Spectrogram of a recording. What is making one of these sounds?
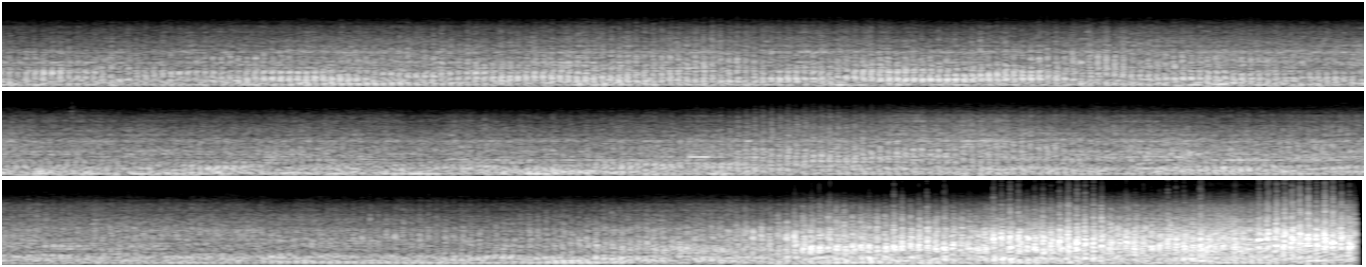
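A helicopter hovers close by with a steady engine roar and thudding rotor blades.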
